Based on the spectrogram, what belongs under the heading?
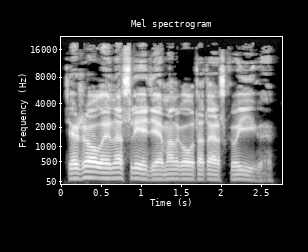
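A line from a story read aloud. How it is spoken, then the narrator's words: Chuckling. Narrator (Russian): хохотнул я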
